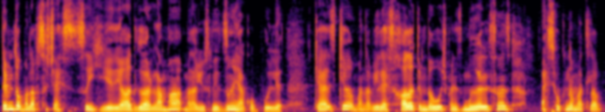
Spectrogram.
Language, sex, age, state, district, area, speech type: Kashmiri, female, 30-45, Jammu and Kashmir, Baramulla, rural, spontaneous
